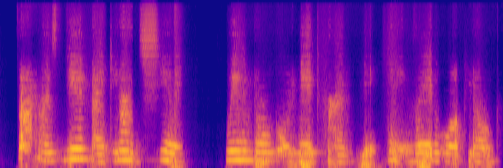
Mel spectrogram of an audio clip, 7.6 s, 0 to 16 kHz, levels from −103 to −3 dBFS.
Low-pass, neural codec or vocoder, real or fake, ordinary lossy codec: 14.4 kHz; codec, 44.1 kHz, 0.9 kbps, DAC; fake; none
